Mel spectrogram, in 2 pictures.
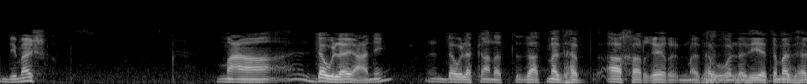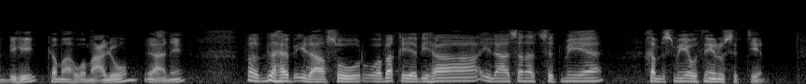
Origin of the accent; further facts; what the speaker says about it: Baghdad, Baghdad Governorate, Iraq; مدفون عندنا في بلدتنا بالمناسبة في العظمية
